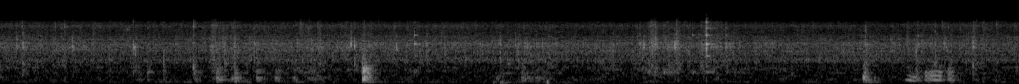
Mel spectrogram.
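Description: Marinated crabs dropped into onion masala frying in a pan for a Godavari-style crab curry: a faint, steady sizzle with scattered clinks and shell taps, and a voice talking over it.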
